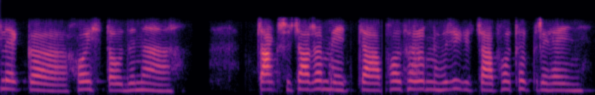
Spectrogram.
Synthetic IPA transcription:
pʰlekːɐhojstawdɐnɐ | t͡ʃak̚sut͡ʃaɾɐmet͡ʃapʰawtʰək̚ɾɐmeɦawzik̚st͡ʃapʰawtʰɐk̚dɾiɦajni

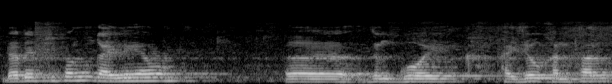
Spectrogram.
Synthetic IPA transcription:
dadepʰipʰaŋɡajnɯjaw | zɯŋɡojʰpʰajzɯwkʰanpʰal

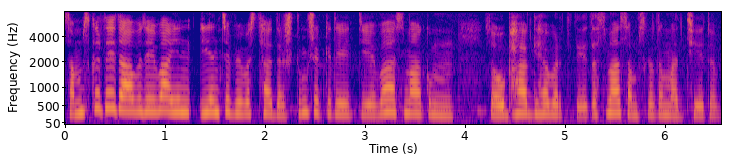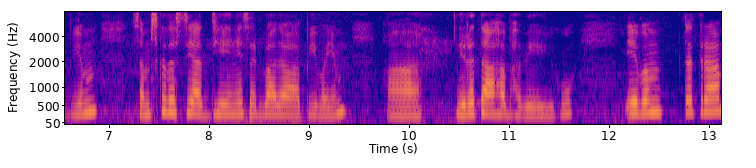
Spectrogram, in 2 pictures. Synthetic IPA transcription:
sɐmskɾɪt̪eːt̪aːʋɐd̪eːʋɐːjɐnijɐnt͡ʃɐʋjɐʋɐst̪ʰaːd̪ɾɐʃʈumʃɐkjɐt̪eːt̪jeːʋɐɐsmaːkɐm | sɐwbʱaːɡjɐɦɐʋɐɾt̪ɐ̥t̪eːt̪ɐsmaːsɐmskɾɪt̪ɐmɐd̪ʱjeːt̪ɐʋjɐm | sɐmskɾɪt̪ɐsjɐɐd̪ʱjɐjneːsɐɾʋaːd̪ɐaːpiʋɐjɐm | niɾɐt̪aːɦɐ̆bʱɐʋeːjuɦu | eːʋɐmt̪ɐt̪ɾɐː

